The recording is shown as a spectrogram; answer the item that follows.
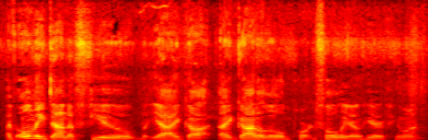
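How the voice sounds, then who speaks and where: A woman's voice: fairly low pitch, fairly even intonation, fairly quick, low-quality recording. A woman talking casually as a podcast guest, in a conversational, informal way. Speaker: podcast guest, illustrator and author. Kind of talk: casual chat.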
